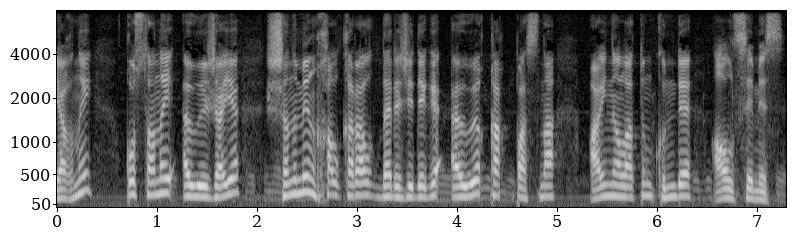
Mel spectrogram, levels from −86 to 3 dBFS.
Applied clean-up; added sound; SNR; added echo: none; none; none; none.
